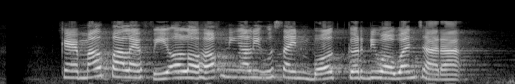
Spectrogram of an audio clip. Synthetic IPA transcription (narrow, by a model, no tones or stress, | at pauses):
kɛmalpalɛfiɔlɔɦɔk̚niŋaliusainbɔlt̪̚kərdiwawaɲt͡ʃaɾa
